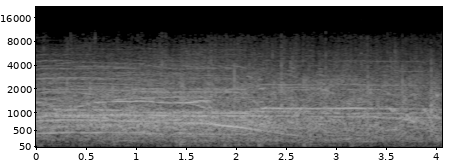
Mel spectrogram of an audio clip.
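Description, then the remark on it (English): A convention crowd cheers and applauds steadily for the NFB of Florida, a dense wash of clapping and shouting with a few high whistles and whoops riding over the noise for about four seconds. “Let's hear it for the NFB of Florida.”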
